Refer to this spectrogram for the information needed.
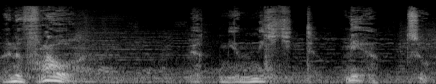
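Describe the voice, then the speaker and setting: Slow, creaky, amorous older boss. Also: male voice, medium pitch, very animated, music in the background, heavily acted. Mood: self-pitying, pleading. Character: amorous, self-pitying older male boss. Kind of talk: German radio play acting.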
